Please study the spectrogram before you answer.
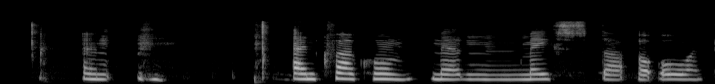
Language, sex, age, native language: Icelandic, female, 15, Icelandic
